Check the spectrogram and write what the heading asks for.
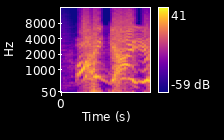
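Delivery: high, loud, triumphant shout.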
